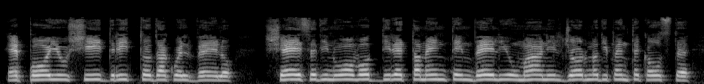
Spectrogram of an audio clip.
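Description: Guy translating a sermon phrase by phrase, really high voice, earnest. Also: little pitch movement, measured pace. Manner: earnest, follows the preacher's phrasing closely. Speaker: sermon interpreter. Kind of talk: live sermon interpretation.

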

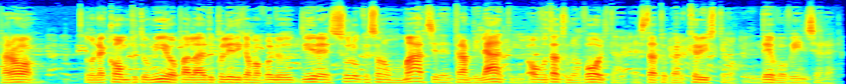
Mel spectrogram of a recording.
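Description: A man preaching a sermon with passion, swinging from loud shouted peaks down to quiet, low asides. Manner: impassioned, rises to shouts then drops low.

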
